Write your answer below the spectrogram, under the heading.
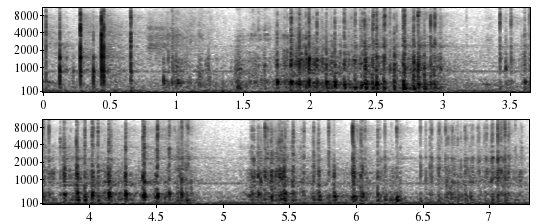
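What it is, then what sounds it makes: Plastic paddle hairbrush. Long painted nails tap and scratch the hollow back of a hand-sized pink and red plastic paddle hairbrush with metal-tipped bristles, held close. Quick, sharp clicky taps mix with denser bursts of dry, crinkly scratching, all short and dead with no ring, over a faint low hum.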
